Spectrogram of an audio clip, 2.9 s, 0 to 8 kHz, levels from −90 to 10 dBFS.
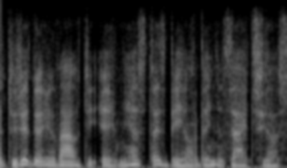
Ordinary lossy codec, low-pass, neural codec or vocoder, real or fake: Opus, 24 kbps; 7.2 kHz; autoencoder, 22.05 kHz, a latent of 192 numbers a frame, VITS, trained on many speakers; fake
